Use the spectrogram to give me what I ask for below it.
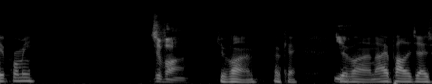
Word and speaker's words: Jovan: out to or i'm sorry i said your name wrong you said it say it for me javon javon okay javon i apologize for that javon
